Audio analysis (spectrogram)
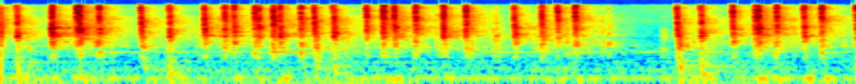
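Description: Fingertip typing with both hands on a vintage beige IBM mechanical keyboard with plastic keys. A steady run of sharp, bright clicks with very short decay comes in an uneven rhythm, broken by a brief pause near the end before the typing resumes.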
